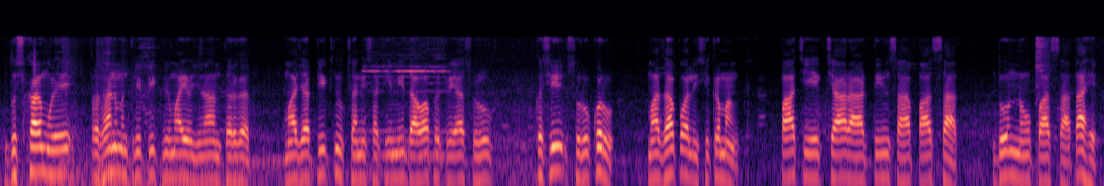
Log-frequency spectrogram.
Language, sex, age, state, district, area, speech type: Marathi, male, 60+, Maharashtra, Osmanabad, rural, read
